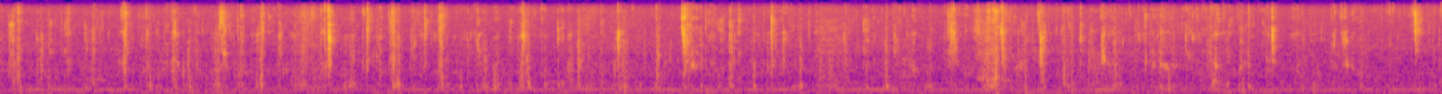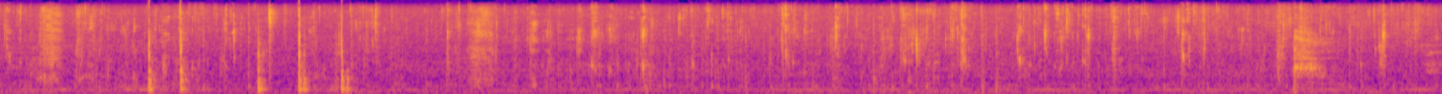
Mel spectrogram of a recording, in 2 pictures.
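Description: Close-up eating sounds of two people chewing and biting pork knuckle meat: wet mouth clicks and smacks in an irregular patter, a few sharper ones a little past the middle. A faint steady low hum runs underneath.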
